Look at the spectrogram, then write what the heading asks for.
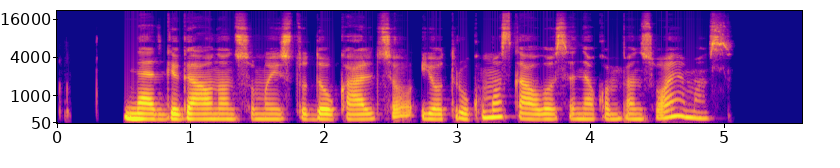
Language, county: Lithuanian, Kaunas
